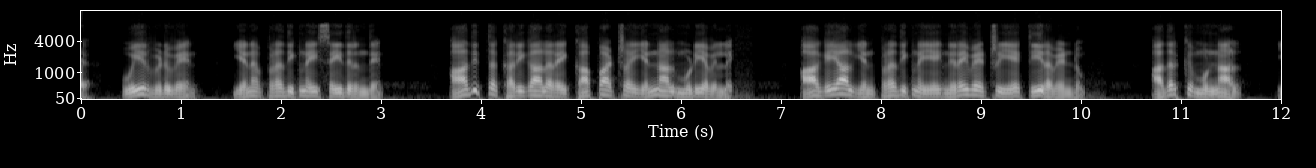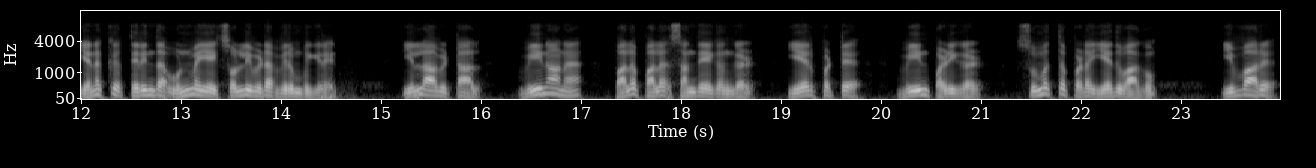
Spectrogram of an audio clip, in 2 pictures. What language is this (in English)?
Tamil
